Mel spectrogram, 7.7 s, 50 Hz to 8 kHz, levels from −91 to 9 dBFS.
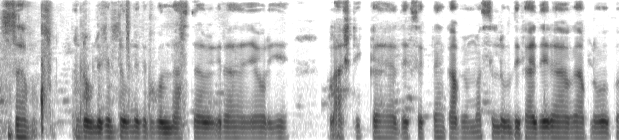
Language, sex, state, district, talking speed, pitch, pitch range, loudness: Hindi, male, Bihar, Araria, 200 wpm, 110 Hz, 110-115 Hz, -18 LUFS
